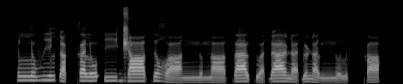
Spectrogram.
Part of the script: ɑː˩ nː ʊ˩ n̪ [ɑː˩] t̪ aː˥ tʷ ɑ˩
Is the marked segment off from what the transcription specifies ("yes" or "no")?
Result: no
